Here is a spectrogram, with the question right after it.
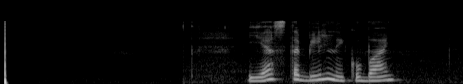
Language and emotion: Russian, neutral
